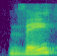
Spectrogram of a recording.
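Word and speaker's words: Vaeth: Vaith, V like Victor, A-E-T-H. A-E-P-H. T as in Thomas, H. V-A-E-T-H. Correct. Rhymes with faith, spelled a little different.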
